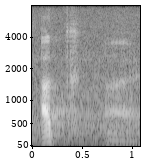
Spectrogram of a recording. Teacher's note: sifatnya mahmus atau hamas. Jadi harus ada hembusan ak. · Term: huruf kaf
